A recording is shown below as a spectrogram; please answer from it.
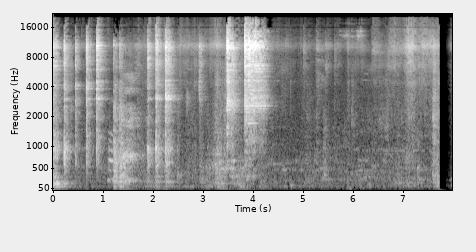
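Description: A spoon scrapes and clinks rapidly against a pan while rajma is stirred with butter and garam masala, loud metallic taps in bursts that give way to quieter stirring, with a voice speaking in between.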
